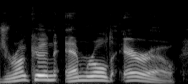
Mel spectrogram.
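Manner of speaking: very slow, deliberate, careful word-by-word delivery. Naming an episode title, the speaker says it really slowly. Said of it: "I have to say that really slow".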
